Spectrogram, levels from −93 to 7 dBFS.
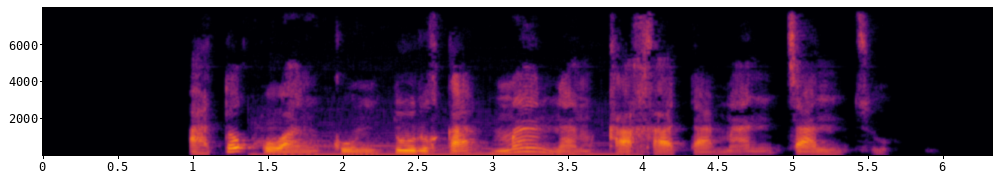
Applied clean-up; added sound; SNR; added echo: none; Musical instrument; 17 dB; none.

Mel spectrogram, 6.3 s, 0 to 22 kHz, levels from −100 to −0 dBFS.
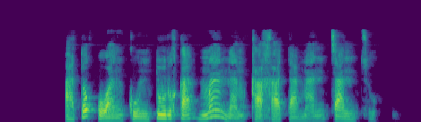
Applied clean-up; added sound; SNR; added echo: none; none; none; none.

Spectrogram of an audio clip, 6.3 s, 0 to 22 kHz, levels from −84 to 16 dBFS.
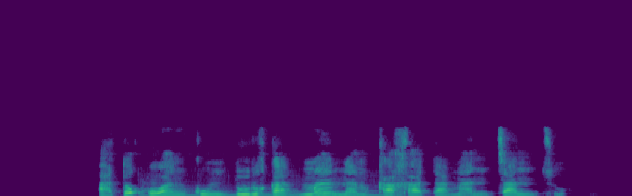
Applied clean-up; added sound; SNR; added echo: neural mask model DeepFilterNet 3.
